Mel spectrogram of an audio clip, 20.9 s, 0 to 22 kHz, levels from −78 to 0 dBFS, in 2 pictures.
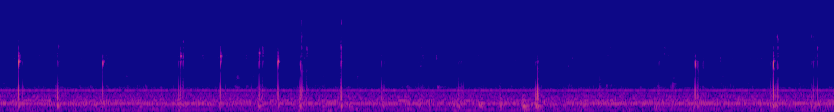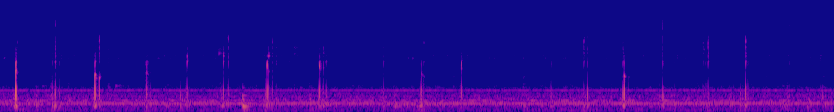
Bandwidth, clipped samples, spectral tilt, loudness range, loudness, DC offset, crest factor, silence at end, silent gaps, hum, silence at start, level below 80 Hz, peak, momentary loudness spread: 16.5 kHz; under 0.1%; -5.5 dB/octave; 6 LU; -48 LUFS; under 0.1%; 36 dB; 0 s; none; none; 0 s; -66 dBFS; -12 dBFS; 8 LU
